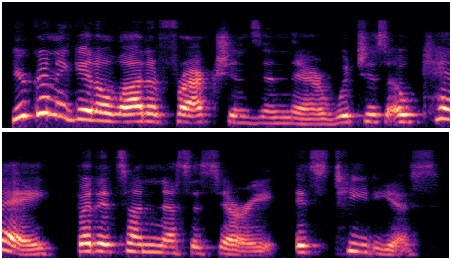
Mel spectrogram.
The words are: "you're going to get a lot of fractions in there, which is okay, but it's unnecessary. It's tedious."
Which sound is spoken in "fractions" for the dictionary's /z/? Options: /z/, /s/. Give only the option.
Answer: /z/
